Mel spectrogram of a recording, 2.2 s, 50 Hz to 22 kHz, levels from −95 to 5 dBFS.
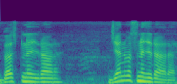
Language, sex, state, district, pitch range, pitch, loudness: Hindi, male, Punjab, Fazilka, 125-185 Hz, 160 Hz, -16 LUFS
